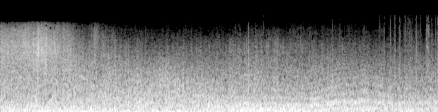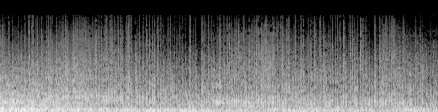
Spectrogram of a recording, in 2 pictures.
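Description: Rocket launch: the loud, dense rumble of rocket engines at liftoff and climb, slowly fading from about six seconds in, with a rapid crackle over it in the second half.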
